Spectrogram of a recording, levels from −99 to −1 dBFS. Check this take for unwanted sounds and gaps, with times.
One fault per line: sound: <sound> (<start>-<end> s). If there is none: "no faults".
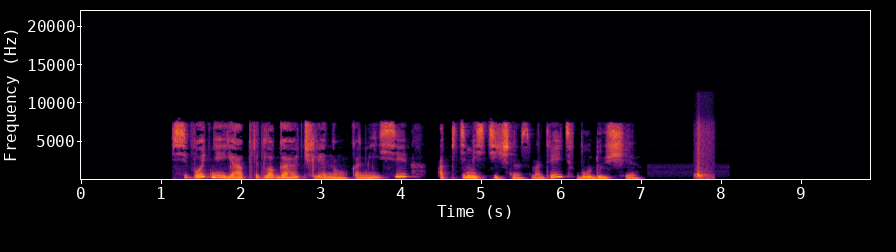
sound: whoosh (7.7-7.9 s)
